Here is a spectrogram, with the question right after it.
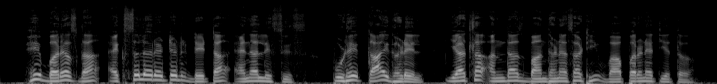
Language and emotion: Marathi, neutral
